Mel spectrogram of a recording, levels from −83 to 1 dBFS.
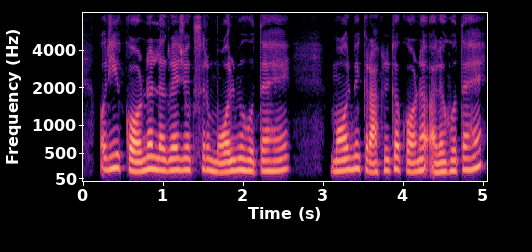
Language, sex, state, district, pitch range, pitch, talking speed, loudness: Hindi, female, Uttar Pradesh, Etah, 185-215 Hz, 200 Hz, 225 wpm, -17 LUFS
